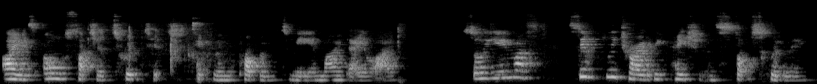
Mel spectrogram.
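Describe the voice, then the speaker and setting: A woman voicing a very old, good-hearted male giant from a children's storybook, excitable and easily wounded, talking in muddled grammar and made-up words. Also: medium pitch, measured pace, slight background noise, close to an everyday voice. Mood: forlorn, apologetic. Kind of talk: children's storybook read aloud. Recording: echoey room.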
